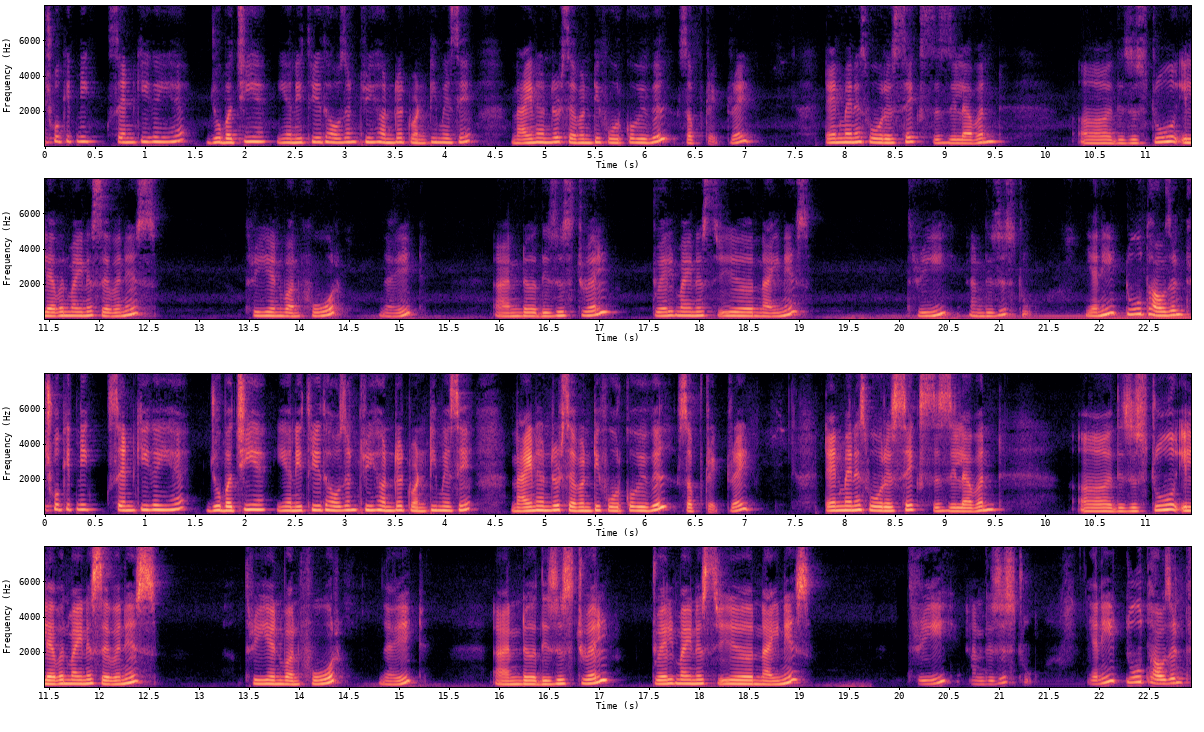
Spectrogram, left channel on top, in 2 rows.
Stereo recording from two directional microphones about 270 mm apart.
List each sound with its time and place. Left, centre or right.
0.0 s speech: right
20.1 s speech: right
